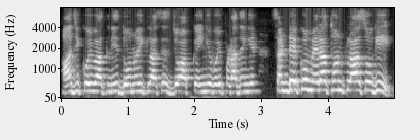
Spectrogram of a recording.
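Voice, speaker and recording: A man teaches a live online exam-prep class, firing quick questions at his students, repeating each point and calling them "beta". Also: extremely high pitch, steady tone, lo-fi sound.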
